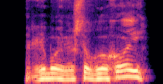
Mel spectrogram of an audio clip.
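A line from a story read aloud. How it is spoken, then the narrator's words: Barking. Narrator (Russian): рявкнул Чанов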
